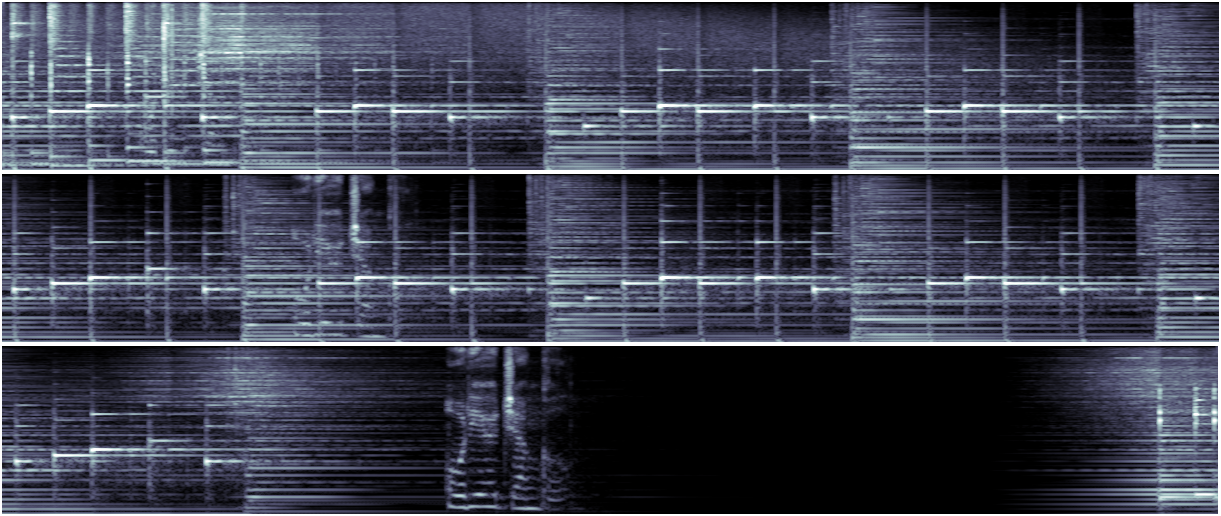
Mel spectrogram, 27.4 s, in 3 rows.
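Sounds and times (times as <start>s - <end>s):
inspiring corporate music: 0.0s - 21.0s, 26.6s - 27.3s.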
